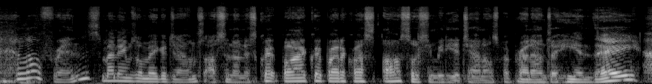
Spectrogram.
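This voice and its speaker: Noticeable background noise sits under a fairly quick delivery with lively intonation. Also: man, medium pitch for a man, hardly any pauses. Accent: American. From US Midwest. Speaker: actor and tabletop game player. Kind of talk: casual chat.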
